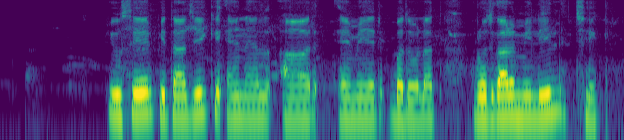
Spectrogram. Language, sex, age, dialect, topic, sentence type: Magahi, male, 56-60, Northeastern/Surjapuri, banking, statement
